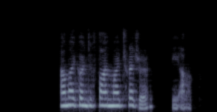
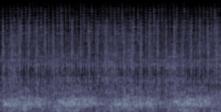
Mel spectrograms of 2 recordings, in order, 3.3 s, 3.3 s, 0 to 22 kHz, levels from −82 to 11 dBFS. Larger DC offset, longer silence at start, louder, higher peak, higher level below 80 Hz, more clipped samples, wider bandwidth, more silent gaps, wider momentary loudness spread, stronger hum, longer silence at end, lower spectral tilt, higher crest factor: neither; first, 0.9 s vs 0 s; first, -27 LUFS vs -30 LUFS; about the same, -12 dBFS vs -14 dBFS; second, -72 dBFS vs -46 dBFS; neither; second, 7 kHz vs over 20 kHz; neither; first, 15 LU vs 1 LU; neither; first, 0.4 s vs 0 s; first, -7.5 dB/octave vs -3 dB/octave; about the same, 16 dB vs 16 dB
